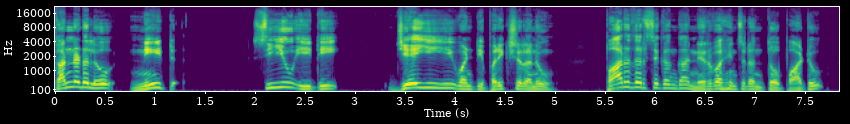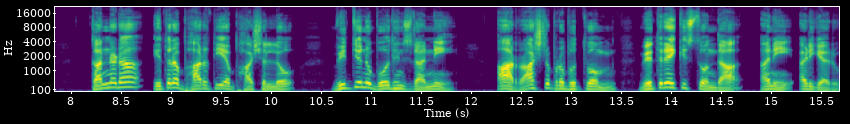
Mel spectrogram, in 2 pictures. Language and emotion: Telugu, neutral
